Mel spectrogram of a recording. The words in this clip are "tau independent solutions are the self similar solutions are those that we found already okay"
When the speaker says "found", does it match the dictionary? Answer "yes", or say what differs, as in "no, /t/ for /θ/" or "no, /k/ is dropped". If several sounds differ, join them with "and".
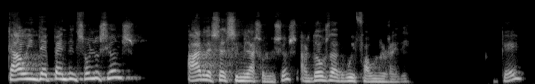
no, /d/ is dropped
